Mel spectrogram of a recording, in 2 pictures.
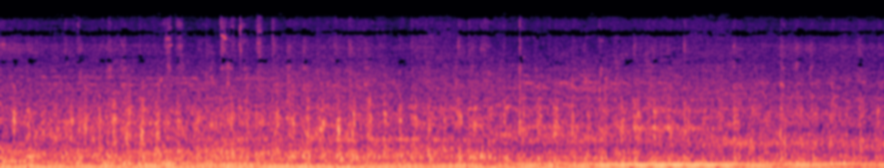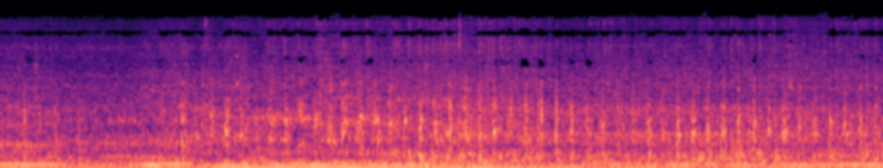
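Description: Dirt and rocks scrape and tumble as a bulldozer pushes them.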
